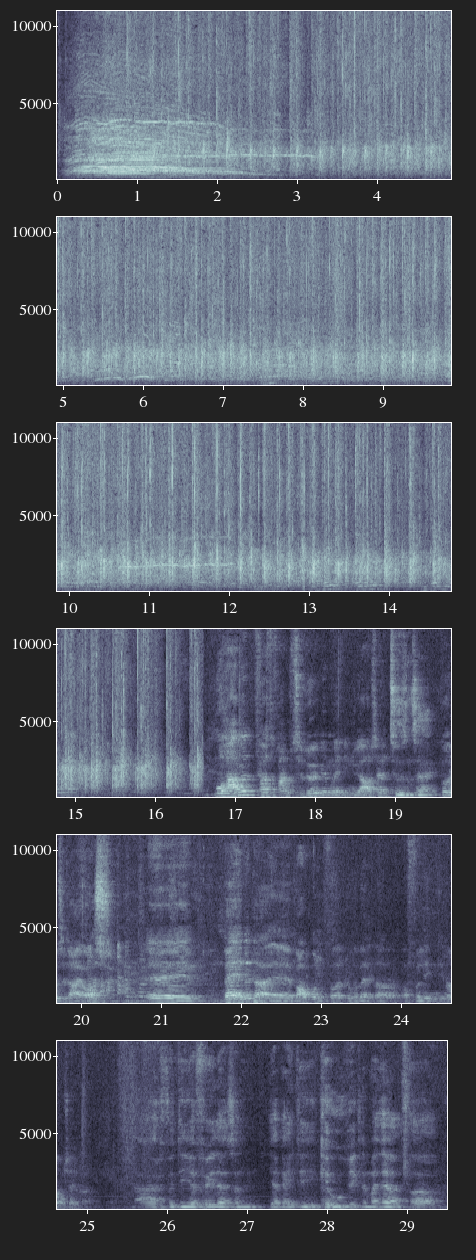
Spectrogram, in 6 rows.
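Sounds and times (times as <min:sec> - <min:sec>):
audience applause at a Danish football club event: 0:00.0 - 0:16.6
speech: 0:17.3 - 0:25.1, 0:25.8 - 0:29.4
laughter: 0:20.1 - 0:21.5.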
